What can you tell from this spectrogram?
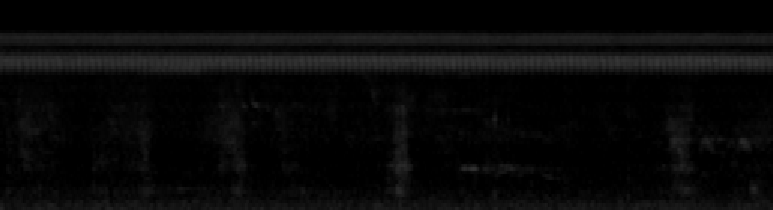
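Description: Faint, steady high-pitched insect chirring, with a brief soft tap about five seconds in and a few faint short chirps near the end.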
